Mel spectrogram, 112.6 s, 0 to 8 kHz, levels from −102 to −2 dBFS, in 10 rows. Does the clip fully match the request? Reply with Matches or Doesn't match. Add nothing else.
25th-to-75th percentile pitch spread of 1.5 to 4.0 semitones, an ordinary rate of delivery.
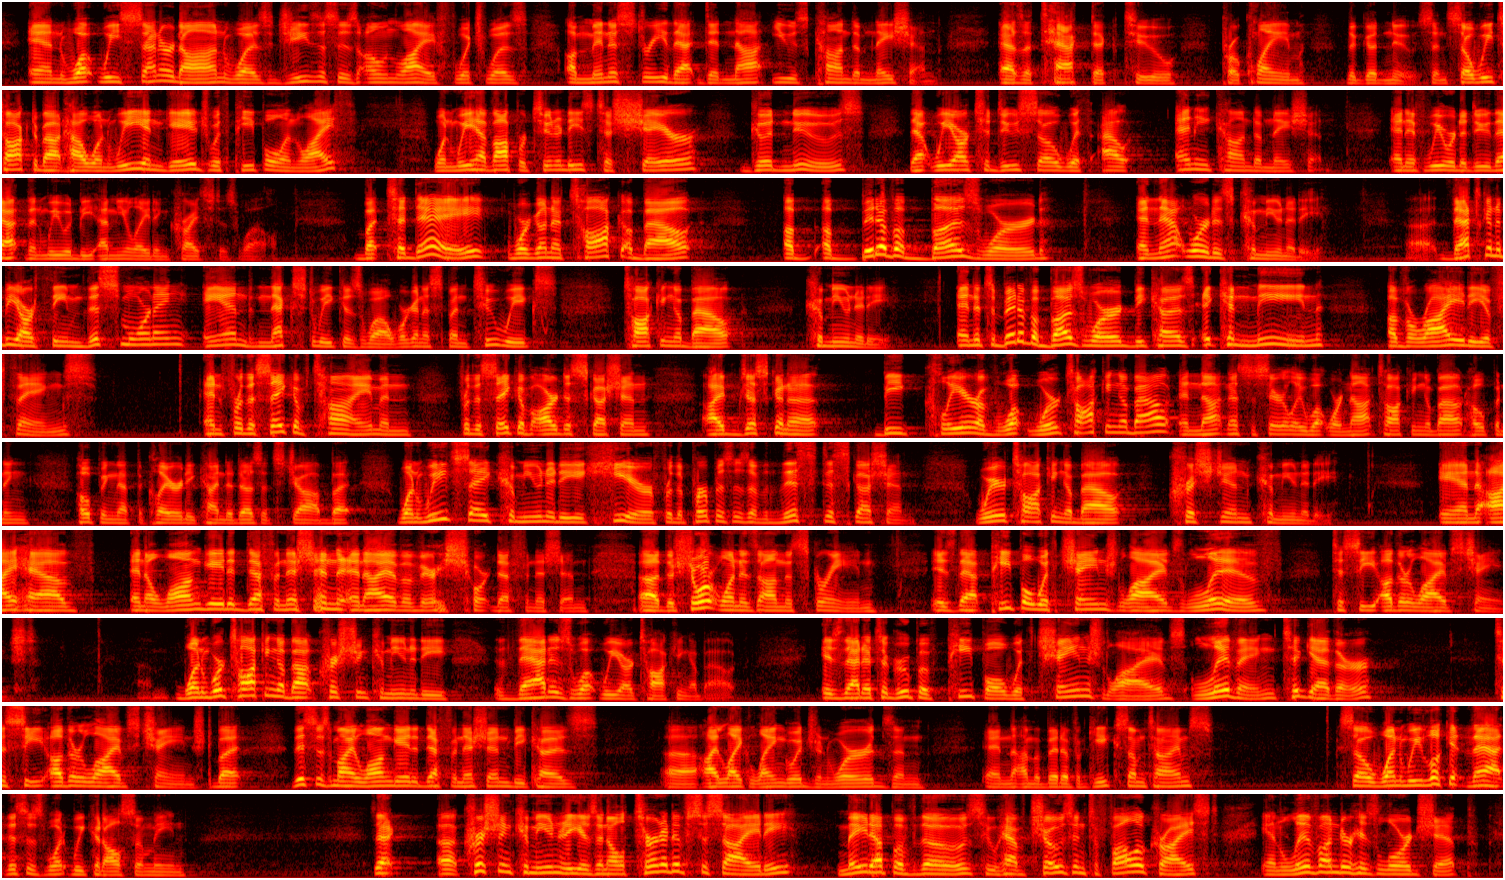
Doesn't match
